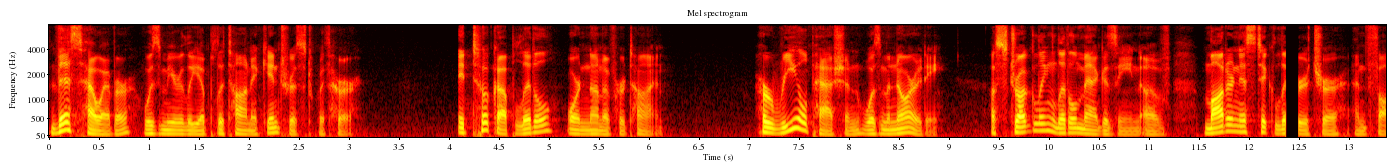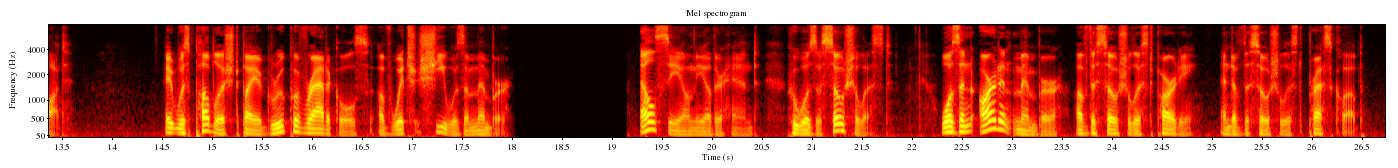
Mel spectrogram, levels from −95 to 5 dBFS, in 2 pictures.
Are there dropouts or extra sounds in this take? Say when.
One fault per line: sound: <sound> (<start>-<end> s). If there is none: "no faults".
sound: dropout (12.4-12.5 s)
